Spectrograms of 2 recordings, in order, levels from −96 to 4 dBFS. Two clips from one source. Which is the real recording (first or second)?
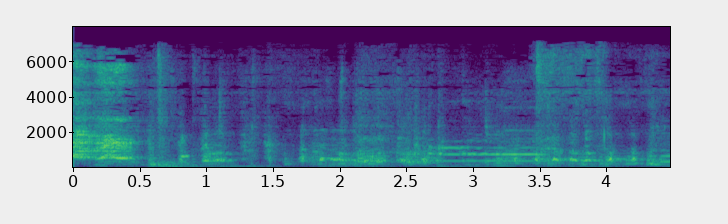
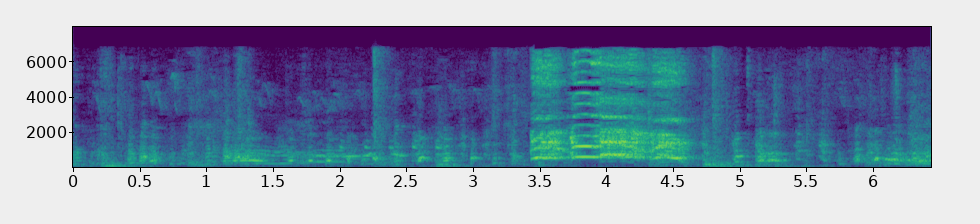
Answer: second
